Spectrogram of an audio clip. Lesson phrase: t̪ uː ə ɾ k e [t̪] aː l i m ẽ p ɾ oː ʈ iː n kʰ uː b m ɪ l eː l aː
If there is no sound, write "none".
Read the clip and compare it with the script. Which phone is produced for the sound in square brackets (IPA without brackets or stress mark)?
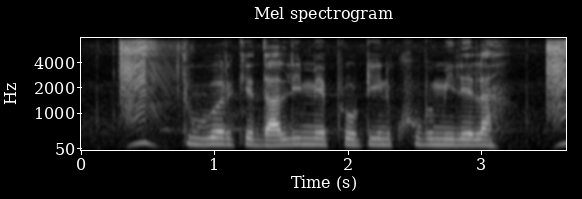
d̪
